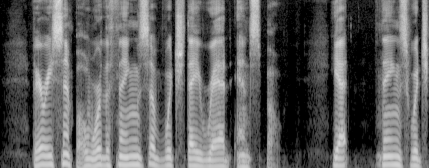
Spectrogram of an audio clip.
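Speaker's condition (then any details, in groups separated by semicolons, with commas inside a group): No condition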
